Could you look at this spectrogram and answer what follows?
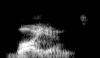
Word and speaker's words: buoyant: buoyant everyone is an adjective spelled as b-o-b-u-o-y-a-n-t pronounced as buoyant it means floating or rising on top of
